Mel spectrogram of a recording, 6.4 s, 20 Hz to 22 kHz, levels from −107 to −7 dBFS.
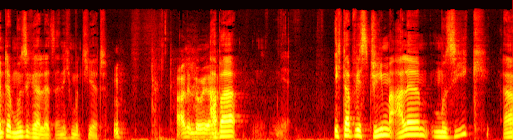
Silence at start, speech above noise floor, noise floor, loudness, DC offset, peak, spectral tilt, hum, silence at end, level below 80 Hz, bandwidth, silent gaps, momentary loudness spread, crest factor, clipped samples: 0 s; 31 dB; -57 dBFS; -27 LUFS; under 0.1%; -10 dBFS; -5.5 dB/octave; none; 0 s; -56 dBFS; 17 kHz; none; 16 LU; 20 dB; under 0.1%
